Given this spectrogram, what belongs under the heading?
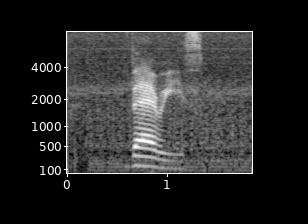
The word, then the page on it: varies: British English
